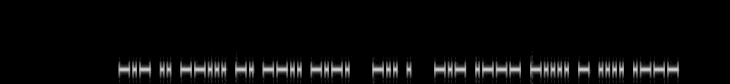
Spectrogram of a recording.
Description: Morse code, heard as a keyed tone, about 36 wpm, 700 Hz. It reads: KI7NZC DE KJ6THJ
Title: USA Callsign DE Callsign - 6 Characters - 35wpm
